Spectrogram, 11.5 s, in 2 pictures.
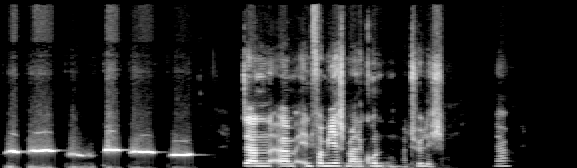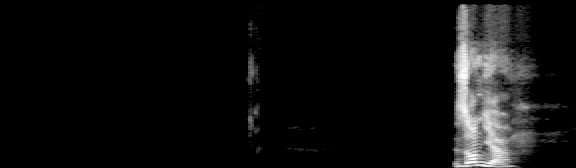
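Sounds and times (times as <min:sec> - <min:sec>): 
person whistling an imitation of a bird call: 0:00.0 - 0:02.1
speech: 0:02.4 - 0:05.2, 0:10.3 - 0:11.0.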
